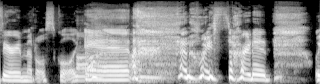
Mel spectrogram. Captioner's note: laughing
